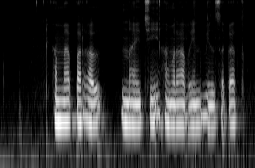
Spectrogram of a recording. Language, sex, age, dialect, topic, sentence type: Maithili, male, 25-30, Angika, banking, question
